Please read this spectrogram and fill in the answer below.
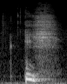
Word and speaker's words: ich: La I súper rapidita, ich, muy cortita, ich.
